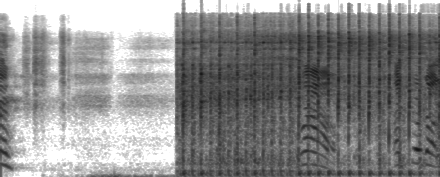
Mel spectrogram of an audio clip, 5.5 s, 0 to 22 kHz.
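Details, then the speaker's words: Rebuilt Stover Duro 1/2 HP upright air-cooled hit-and-miss stationary engine, over 100 years old (c.1917–1922), first run in 50 years: sharp even exhaust pops over a low thump, runs steadily but still needs tuning. "that's his first run over the 50 years I've still gotta set it in it's still got a lot more a lot more work to do"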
